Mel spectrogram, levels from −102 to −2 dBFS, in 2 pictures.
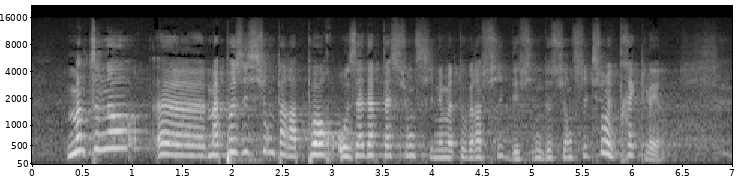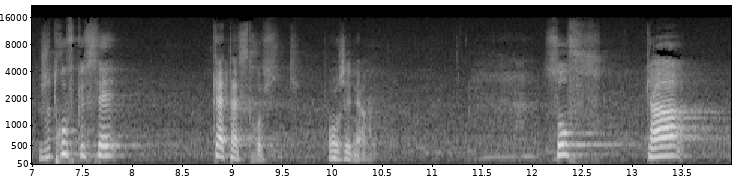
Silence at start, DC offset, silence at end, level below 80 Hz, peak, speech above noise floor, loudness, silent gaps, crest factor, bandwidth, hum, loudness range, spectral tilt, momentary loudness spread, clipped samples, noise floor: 0.35 s; under 0.1%; 0 s; -60 dBFS; -4 dBFS; 25 dB; -25 LUFS; none; 22 dB; 16 kHz; none; 8 LU; -4.5 dB/octave; 22 LU; under 0.1%; -50 dBFS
